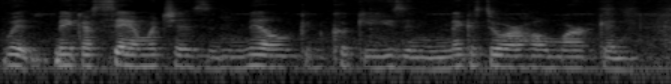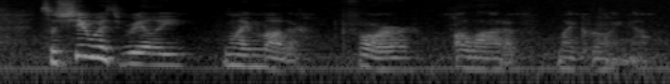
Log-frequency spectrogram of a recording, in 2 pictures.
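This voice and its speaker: Noticeable background noise sits behind a woman's voice. Her pitch variation is ordinary. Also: fairly low pitch for a woman, moderate pace. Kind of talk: interview answer.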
